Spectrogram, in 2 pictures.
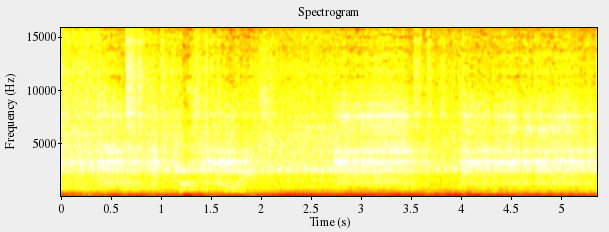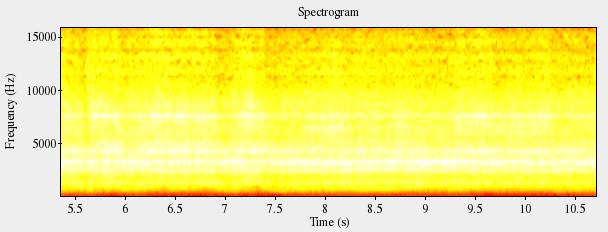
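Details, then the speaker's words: Power steering pump being bled after the system was completely empty, with the wheel turned lock to lock. A harsh whirring groan and steady whine from air in the system; prolonged driving like this would damage the pump. "now that's the noise you can hear which obviously doesn't sound particularly very nice but you you're okay now if you your drive like that for a long time making that noise you would damage your pump but obviously we're just bleeding it"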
